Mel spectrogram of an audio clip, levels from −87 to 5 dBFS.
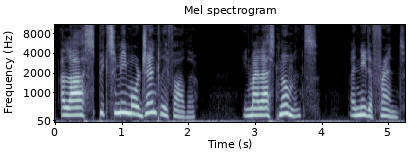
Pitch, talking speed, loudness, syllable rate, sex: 245 Hz, 170 wpm, -16 LUFS, 4.8 syllables/s, female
